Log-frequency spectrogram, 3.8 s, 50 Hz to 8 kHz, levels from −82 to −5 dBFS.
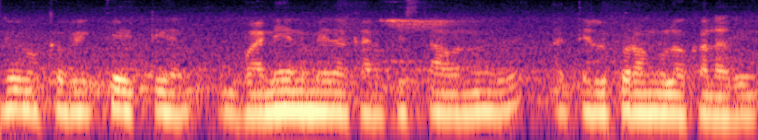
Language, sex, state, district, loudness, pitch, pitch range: Telugu, male, Telangana, Mahabubabad, -15 LUFS, 140 Hz, 135-145 Hz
